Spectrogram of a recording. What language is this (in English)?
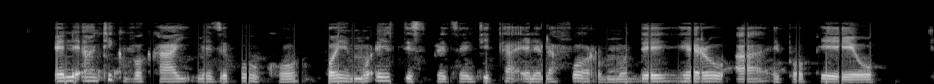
Esperanto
